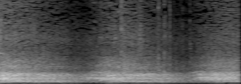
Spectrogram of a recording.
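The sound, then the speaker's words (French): A large crowd of fascists shouts together in a loud, sustained roar that swells, dips briefly near the end, then rises again. No single voice stands out. “Ça, c'est les cris des fascistes.”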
